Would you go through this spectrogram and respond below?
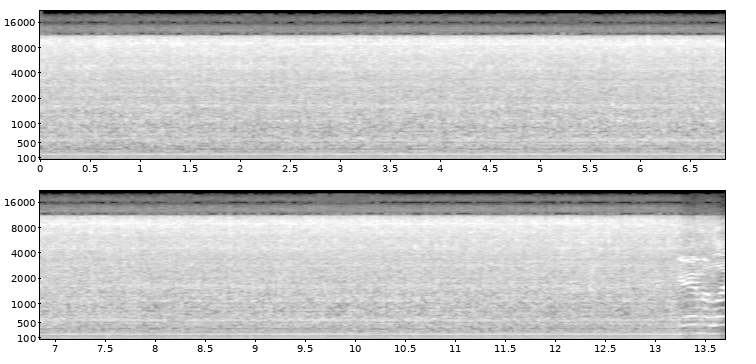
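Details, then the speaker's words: Troy-Bilt mower with a "Frankenstein" engine built from another engine's parts, rebuilt and not yet broken in: it starts after six primer pumps and a few pulls, then holds a steady, even speed throughout, no misses or surging; running fine. "so it's running I'm not gonna jinx myself but I think I've got it done"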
